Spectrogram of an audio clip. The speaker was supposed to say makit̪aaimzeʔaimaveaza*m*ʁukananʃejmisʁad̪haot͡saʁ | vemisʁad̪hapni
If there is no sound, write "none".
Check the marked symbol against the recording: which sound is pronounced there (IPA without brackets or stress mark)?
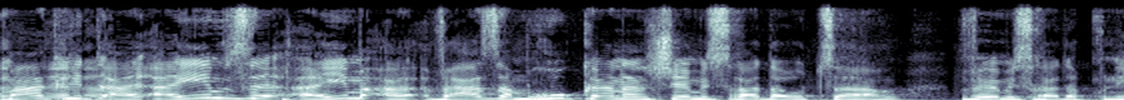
m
